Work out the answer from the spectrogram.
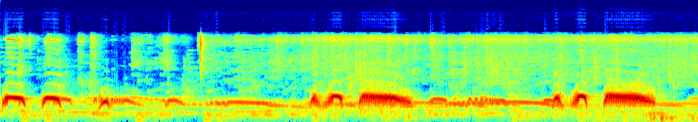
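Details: Javan spotted dove calling as a lure for reluctant doves: short arched coos open the passage, then a drawn, wavering murmur broken by two emphatic coo groups, faint low rumbling beneath.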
